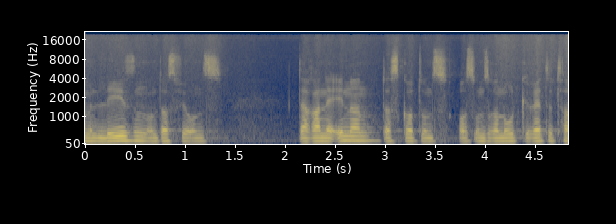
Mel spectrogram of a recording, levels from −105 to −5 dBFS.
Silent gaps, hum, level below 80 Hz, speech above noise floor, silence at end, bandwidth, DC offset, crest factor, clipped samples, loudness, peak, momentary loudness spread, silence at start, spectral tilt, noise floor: none; none; -78 dBFS; 27 dB; 0 s; 19 kHz; under 0.1%; 18 dB; under 0.1%; -32 LUFS; -14 dBFS; 6 LU; 0 s; -4.5 dB/octave; -59 dBFS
